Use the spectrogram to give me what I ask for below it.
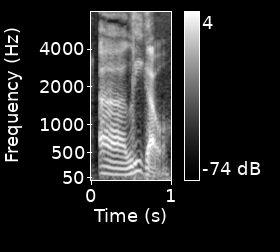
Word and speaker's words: ligaw: Ligaw, like ligaw.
